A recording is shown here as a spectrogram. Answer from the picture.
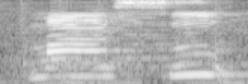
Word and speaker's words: masu: Sensei kok itu belakangnya desu? Bacanya des. Iya. Kalau di Jepang itu ada tulisan masu atau desu di akhirnya, dibacanya des atau mas. Di akhir kalimat nggak dibaca.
